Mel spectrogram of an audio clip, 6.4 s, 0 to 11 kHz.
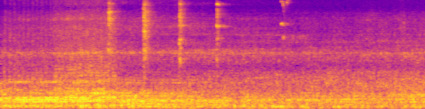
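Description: Northern Class 769 bi-mode multiple unit pulling out and passing close by: a steady low rumble, with four sharp clicks about half a second apart in the first half.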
